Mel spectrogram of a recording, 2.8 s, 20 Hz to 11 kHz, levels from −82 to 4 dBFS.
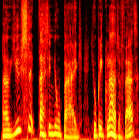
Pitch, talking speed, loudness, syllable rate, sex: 145 Hz, 260 wpm, -17 LUFS, 4.8 syllables/s, male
